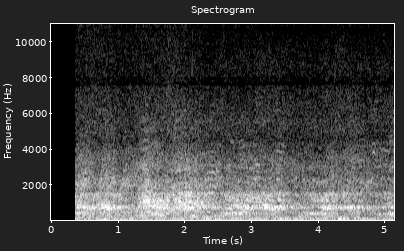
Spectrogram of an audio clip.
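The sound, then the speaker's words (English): A large crowd of counter-protesters chants "USA" in a loud, continuous roar of many voices that sets in abruptly after a short silence and keeps going without a pause. “And they're chanting it louder. There was way more of the counter-protesters. And they're chanting it so loud.”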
